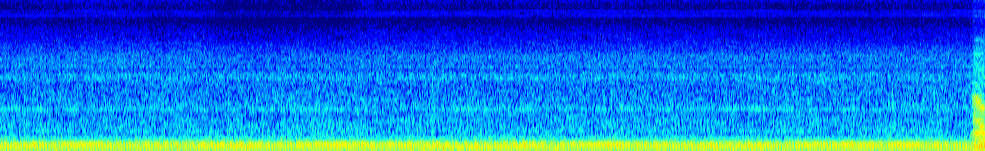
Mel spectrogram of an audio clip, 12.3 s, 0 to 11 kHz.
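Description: BMW E30 engine idling on a dyno, a low steady hum and drone that holds constant under a faint background hiss, slightly uneven at idle after a tuning change, with no voices.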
